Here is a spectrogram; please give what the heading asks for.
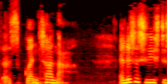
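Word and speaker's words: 괜찮아: means to smile or laugh next word is quentana again this is pronounced as guenchana and this is used to say it's okay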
